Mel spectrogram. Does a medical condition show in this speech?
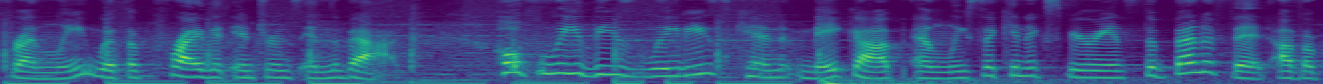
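No.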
